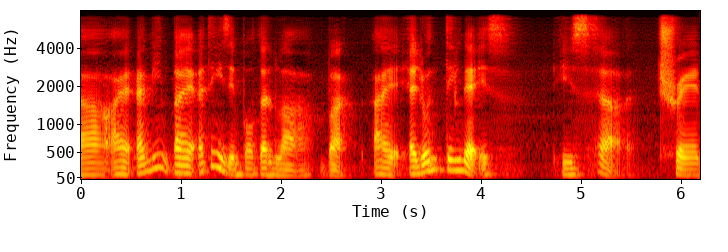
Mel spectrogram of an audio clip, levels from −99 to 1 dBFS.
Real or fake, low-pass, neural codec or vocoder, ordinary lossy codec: fake; 7.2 kHz; codec, 16 kHz, about 1 kbps, DyCAST, with the encoder's durations; none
